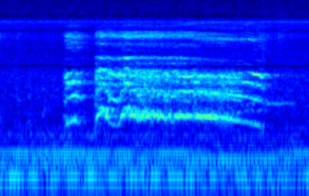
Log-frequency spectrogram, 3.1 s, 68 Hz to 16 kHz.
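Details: Farm rooster, one of at least 20 standard and bantam breed roosters crowing all day, gives a single long crow: a short opening note, then a sustained, slightly falling cry lasting about two seconds, over a constant low hum.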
